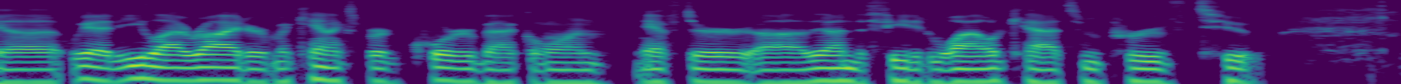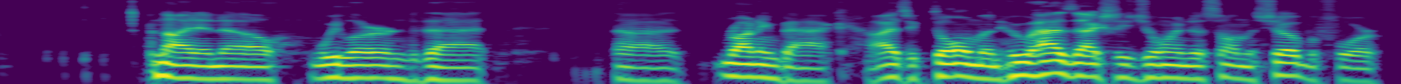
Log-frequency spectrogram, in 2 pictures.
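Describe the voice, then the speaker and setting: A young man co-hosting a live high school football show, talking in a loose, rambling way with many fillers and losing his voice. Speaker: co-host. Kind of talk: live sports show chat.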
